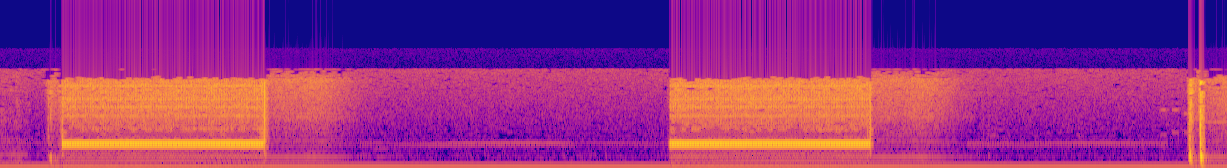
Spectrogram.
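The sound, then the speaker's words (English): Telephone ringback on a call to a payphone number: two long, steady, buzzy ring tones, each about two seconds, separated by a long quiet gap over faint line hum. A sharp click at the very end marks the computer picking up. “You should hear a few rings and a computer pickup.”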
